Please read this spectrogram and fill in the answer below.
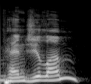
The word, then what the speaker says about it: pendulum: P-E-N-D. – Yeah. P-E-N-D. – Spelled like it should be. – U-L-U-M. – There's no G? – There is no G in pendulum. – Well, she said pendulum. – Well, D-U makes a J sound.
